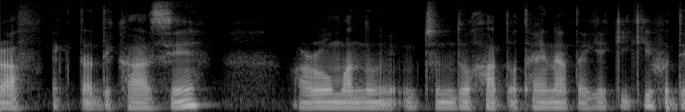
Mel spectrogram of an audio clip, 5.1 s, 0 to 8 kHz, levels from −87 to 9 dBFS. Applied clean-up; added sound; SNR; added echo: none; none; none; none.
